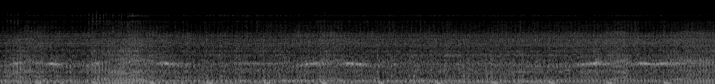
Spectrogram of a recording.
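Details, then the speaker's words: Honda Ruckus single-cylinder scooter with replacement carburetor and new fuel line, still warming up as idle screw is adjusted: idle low and slightly uneven with a lugging pulse, wanting to stall; idle speed needs raising. "see every time I hear it starting to kind of lug a little bit and wanting to stall out I just turn a little bit more throttle a little bit more on the idle see there's there's still a little bit of inconsistency in it idling"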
